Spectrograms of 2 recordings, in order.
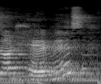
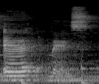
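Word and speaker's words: Hermès: Is our hair mess? It's air mess. Call me Zay. No, no. Police Narda. E Sa Lahom. Nonwa. Edis de Venustas. Com de Garso. Dom Perignon. Shopa. Zivonchi. Air mess.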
